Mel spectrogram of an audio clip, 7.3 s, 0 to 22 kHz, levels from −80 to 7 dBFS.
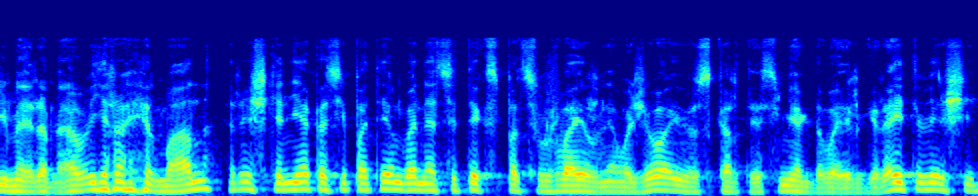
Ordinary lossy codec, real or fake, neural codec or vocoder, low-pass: Opus, 32 kbps; real; none; 9.9 kHz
